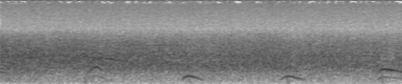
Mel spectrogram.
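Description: Boxing crowd cheering and shouting after a knockdown, with a voice calling out about once a second in time with the knockdown count.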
